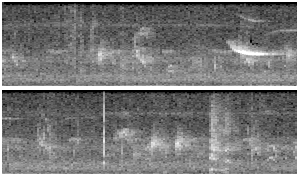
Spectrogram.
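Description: A bird's short whistled call that slurs downward, once about two seconds in, over a faint low background rumble.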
